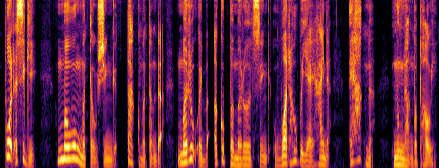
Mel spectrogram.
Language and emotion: Manipuri, fearful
